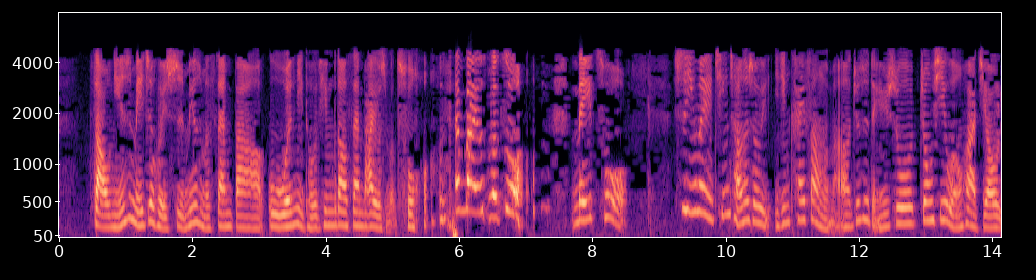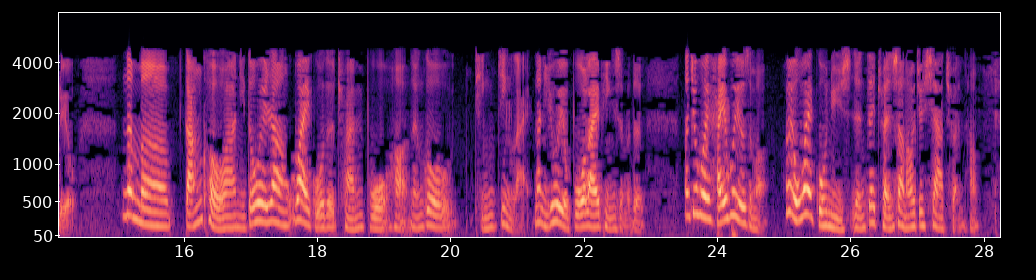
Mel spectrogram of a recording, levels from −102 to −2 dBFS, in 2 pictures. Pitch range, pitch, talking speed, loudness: 160-255 Hz, 200 Hz, 245 characters per minute, -23 LUFS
